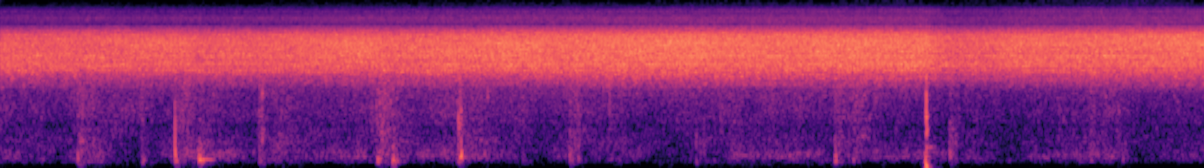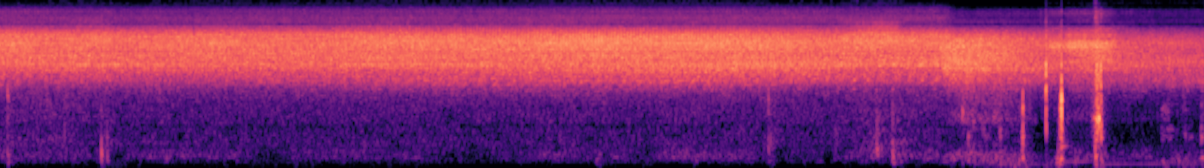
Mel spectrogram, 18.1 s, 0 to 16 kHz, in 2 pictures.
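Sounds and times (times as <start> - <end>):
footsteps on a trail: 0.0 - 5.5, 6.1 - 7.4
insect chorus drone: 0.0 - 18.0.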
